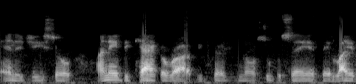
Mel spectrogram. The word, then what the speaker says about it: Kakarot: Kakarit. Oh, Help me out here. Kakarot.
